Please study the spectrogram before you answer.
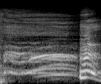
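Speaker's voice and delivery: a sudden high laugh bursts out; high burst of laughter. Real, not acted. Dad laughing at his own hasty exit, high burst. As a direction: laugh at your own story, high and short.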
